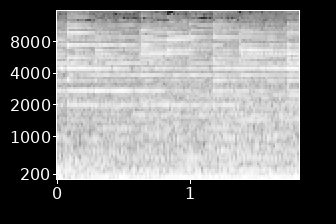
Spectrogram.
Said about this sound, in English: And then the dinner bell rings.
